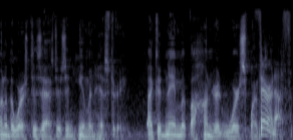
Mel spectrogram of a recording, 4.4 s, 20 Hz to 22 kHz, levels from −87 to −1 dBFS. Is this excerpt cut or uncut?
cut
